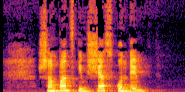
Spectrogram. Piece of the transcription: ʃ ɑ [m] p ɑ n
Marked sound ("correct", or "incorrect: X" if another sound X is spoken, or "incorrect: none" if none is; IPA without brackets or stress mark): correct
